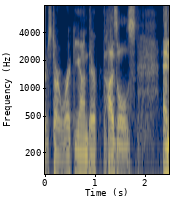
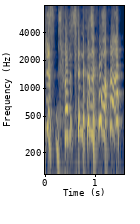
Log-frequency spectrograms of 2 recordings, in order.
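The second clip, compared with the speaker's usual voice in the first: high, laughing mock protest; laughing outrage. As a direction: crack up while protesting, slow on bullshit. Outraged at the third puzzle.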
